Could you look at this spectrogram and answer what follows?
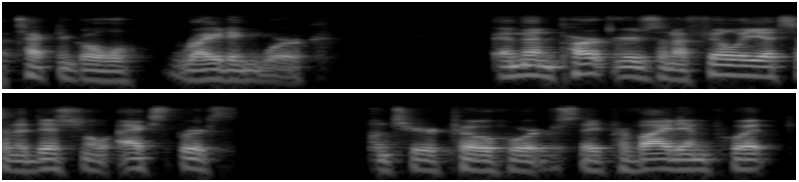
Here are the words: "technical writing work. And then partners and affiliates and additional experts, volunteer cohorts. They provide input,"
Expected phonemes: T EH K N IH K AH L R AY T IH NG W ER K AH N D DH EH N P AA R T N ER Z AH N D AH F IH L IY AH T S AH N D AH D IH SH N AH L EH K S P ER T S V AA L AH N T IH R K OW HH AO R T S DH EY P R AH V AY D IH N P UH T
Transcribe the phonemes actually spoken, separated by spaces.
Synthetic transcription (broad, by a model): T EH K N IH K L R AY T IH NG W ER K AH N DH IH N P AA R T N ER Z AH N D AH F IH L IY AH T S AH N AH D IH SH N L EH K S P ER T S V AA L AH N T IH R K OW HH AO R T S DH EY P R AH V AY D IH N P UH T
